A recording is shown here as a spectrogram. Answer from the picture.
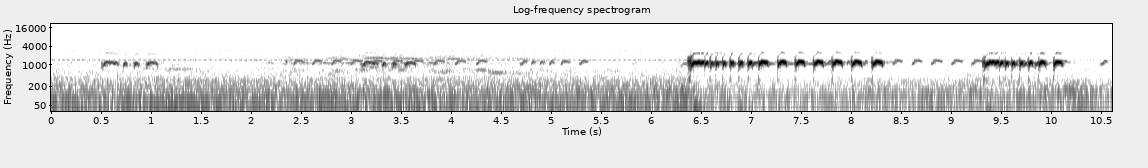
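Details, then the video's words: Local zebra dove used as a lure to stir up other doves, singing fast: faint soft cooing notes first, then loud rapid bursts of about a dozen quick ringing notes, repeated twice. "Perkutut lokal pemikat suara ngebut‼️Bikin perkutut lain ribut"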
